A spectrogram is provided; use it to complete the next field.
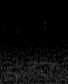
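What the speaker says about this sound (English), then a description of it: "Looks like rain." Steady rain falls in Genshin Impact's Fontaine region, a dense, even hiss of droplets heard alone for a brief moment.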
